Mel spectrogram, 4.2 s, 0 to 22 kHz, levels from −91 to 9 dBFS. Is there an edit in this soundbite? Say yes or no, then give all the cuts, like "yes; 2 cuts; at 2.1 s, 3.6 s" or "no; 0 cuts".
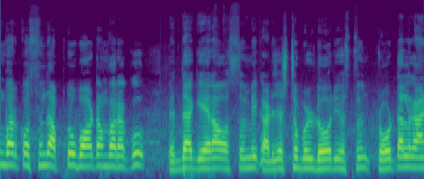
yes; 1 cut; at 1.6 s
